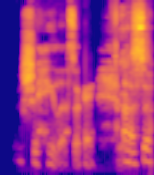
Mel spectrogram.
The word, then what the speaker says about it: Chehalis: so you guys can tell me how to pronounce that tribe's name, because I'm going to say it wrong. Chehalis. Chehalis, okay.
